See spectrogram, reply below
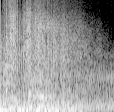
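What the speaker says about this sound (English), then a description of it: "The Romulan warbird has been destroyed." A Romulan warbird exploding in a Star Trek: The Next Generation space game: one loud, dense boom that fills the moment and slowly fades out.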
